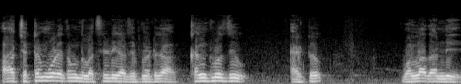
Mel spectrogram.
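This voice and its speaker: A man's voice: mid-range voice, fairly even intonation, racing, dark tone. A man with a Telugu accent, a revenue officials' representative on a TV debate, explaining measuredly and citing laws and history.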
